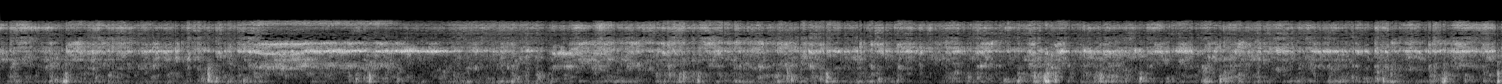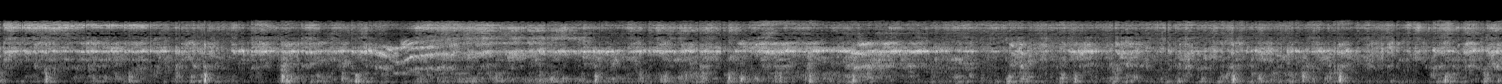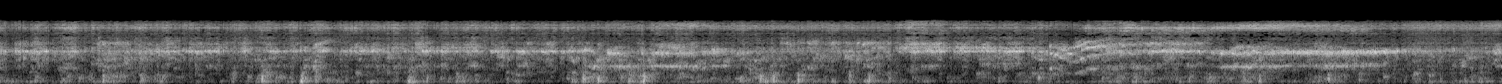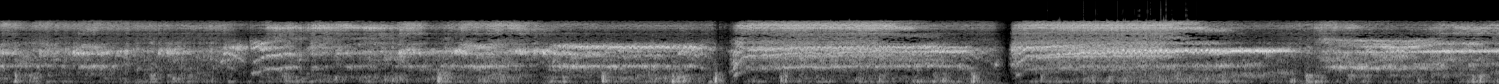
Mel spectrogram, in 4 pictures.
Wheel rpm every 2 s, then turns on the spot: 230, 230, 230, 230, 230, 230, 230, 230, 240, 220, 230, 230, 230, 230, 230, 230, 230, 230, 230, 230, 210, 220, 230, 210, 220, 210, 180, 160, 210, 220.
none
